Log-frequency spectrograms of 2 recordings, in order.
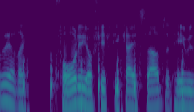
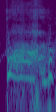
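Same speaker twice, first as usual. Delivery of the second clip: very high, loud, full-volume scream. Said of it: "he just screams as loud as he can".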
